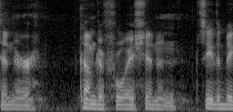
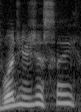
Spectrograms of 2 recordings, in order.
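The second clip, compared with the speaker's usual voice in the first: retold surprise; 13 semitones higher than usual. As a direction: imitate a friend caught off guard. Retold reaction to a teasing question.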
